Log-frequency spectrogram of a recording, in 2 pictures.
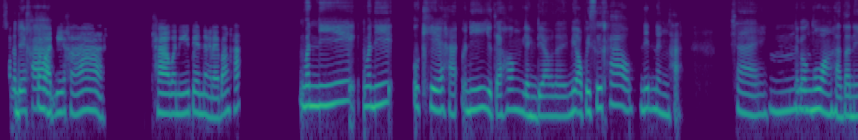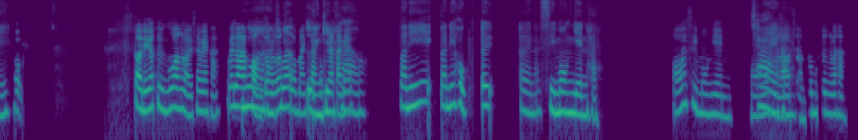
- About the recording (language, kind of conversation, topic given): Thai, unstructured, การใส่ดราม่าในรายการโทรทัศน์ทำให้คุณรู้สึกอย่างไร?
- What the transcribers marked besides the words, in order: none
